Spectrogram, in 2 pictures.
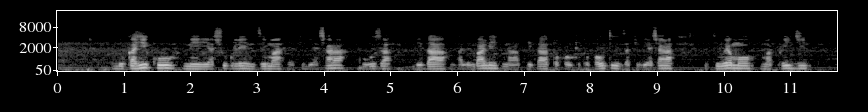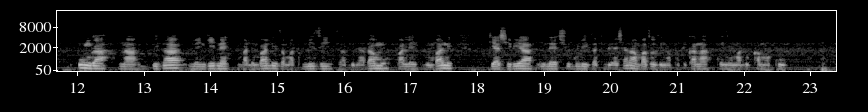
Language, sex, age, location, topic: Swahili, male, 25-35, Nairobi, finance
